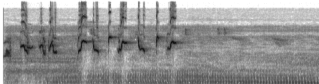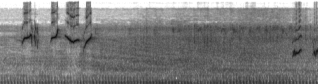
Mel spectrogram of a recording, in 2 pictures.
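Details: Oriental magpie-robin of the calm 'cold' type, singing vigorously as a lure recording to prompt reluctant magpie-robins to sing: bright whistled and sharply rising notes for the first few seconds, a brief return later, over a steady low engine rumble.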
